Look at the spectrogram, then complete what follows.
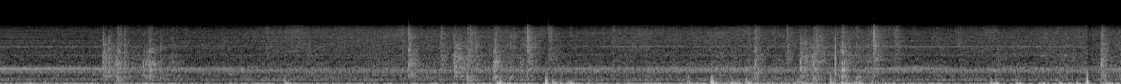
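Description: Desktop inkjet printer running: a steady motor whine with irregular clicks and clacks from the print head and paper feed mechanism.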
